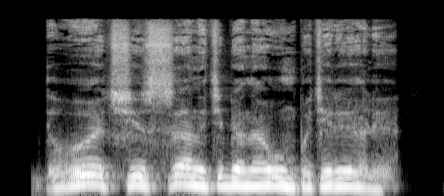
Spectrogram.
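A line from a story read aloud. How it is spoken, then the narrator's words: Grumbled. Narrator (Russian): ворчал Силович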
